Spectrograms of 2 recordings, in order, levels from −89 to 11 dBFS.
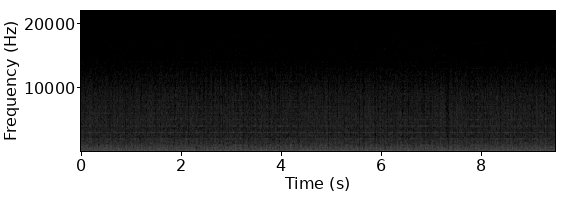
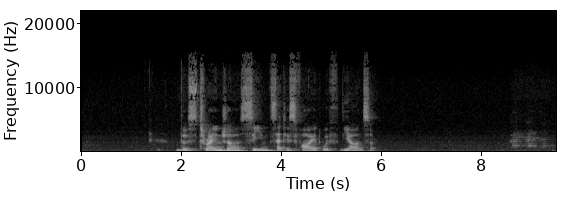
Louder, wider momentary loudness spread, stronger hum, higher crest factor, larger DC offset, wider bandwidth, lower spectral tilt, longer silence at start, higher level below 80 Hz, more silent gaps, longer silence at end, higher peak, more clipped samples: second, -57 LUFS vs -28 LUFS; second, 1 LU vs 25 LU; first, 50 Hz at -65 dBFS vs none; about the same, 18 dB vs 22 dB; neither; first, 19 kHz vs 15.5 kHz; about the same, -3.5 dB/octave vs -4.5 dB/octave; second, 0 s vs 1.55 s; second, -66 dBFS vs -60 dBFS; neither; about the same, 0 s vs 0.05 s; second, -38 dBFS vs -10 dBFS; neither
